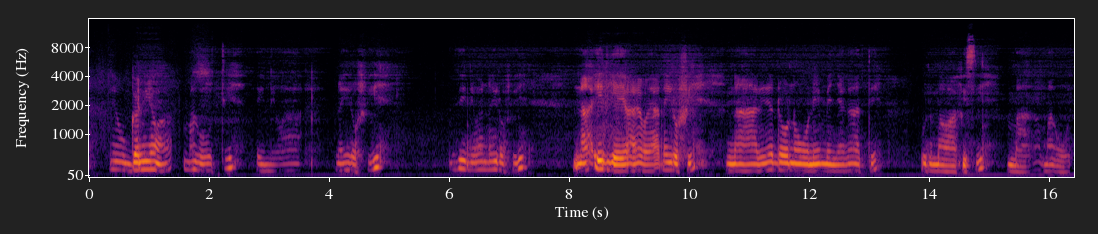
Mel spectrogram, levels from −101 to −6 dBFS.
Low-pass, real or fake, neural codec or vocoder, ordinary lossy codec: 14.4 kHz; real; none; MP3, 64 kbps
